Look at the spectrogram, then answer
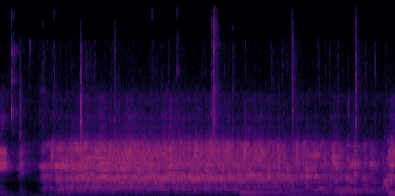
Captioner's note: audience laughing; pensive music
